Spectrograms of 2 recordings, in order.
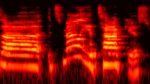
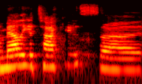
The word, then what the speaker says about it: Malliotakis: We say Malliotakis. I wonder what your grandparents say. I bet it sounds a little different. Well, it's Malliotakis, really.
